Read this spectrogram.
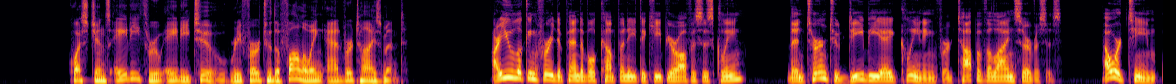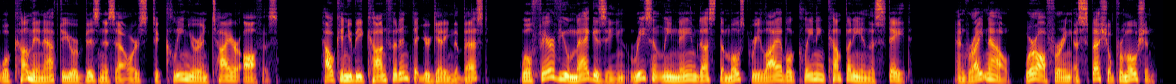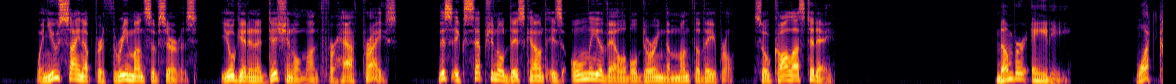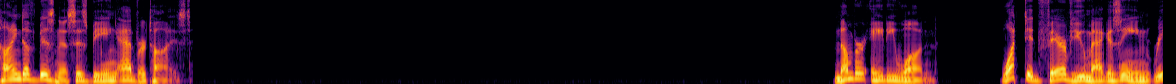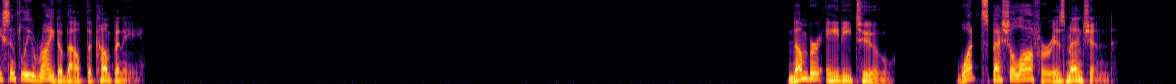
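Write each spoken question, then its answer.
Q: What kind of business is being advertised?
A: An office cleaning company

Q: What did Fairview Magazine recently write about the company?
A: It is the most reliable cleaning company in the state

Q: What special offer is mentioned?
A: An extra month at half price with 3 months of service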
